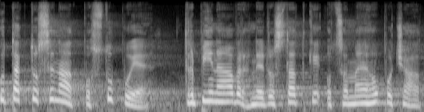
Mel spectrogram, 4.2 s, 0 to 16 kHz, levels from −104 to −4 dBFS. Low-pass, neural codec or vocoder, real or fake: 14.4 kHz; none; real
